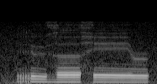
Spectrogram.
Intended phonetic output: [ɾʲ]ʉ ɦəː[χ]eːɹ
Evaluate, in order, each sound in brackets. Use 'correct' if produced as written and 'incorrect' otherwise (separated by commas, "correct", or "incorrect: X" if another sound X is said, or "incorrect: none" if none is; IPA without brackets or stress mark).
incorrect: r, incorrect: h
